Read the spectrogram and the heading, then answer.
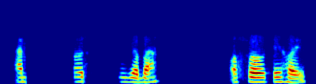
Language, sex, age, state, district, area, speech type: Assamese, female, 30-45, Assam, Goalpara, rural, conversation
